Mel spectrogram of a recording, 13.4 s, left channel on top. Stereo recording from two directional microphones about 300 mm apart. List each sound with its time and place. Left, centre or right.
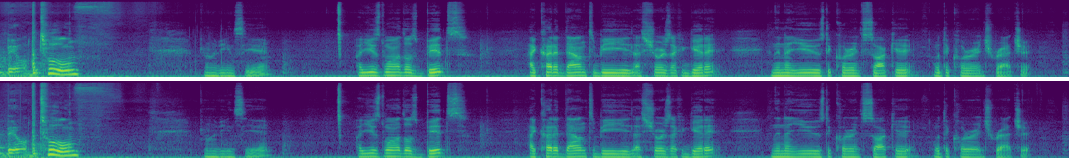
0.2 s speech: right
2.7 s speech: centre
4.4 s speech: centre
